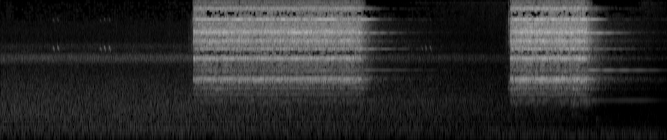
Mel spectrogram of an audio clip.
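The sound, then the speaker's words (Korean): A doorbell at Holmes's rooms rings twice, a long bright metallic trill followed after a pause by a shorter one, loud against a quiet hissing background with no voices. “나는 초인종을 울린 다음 전에는 내 방이기도 했던 그 실내에 모습을 드러냈다.”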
